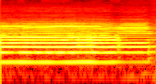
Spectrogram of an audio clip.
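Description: Trombone holding one long steady note, the F below middle C, the middle note of a beginner's first exercise. It dips slightly in level near the end.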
